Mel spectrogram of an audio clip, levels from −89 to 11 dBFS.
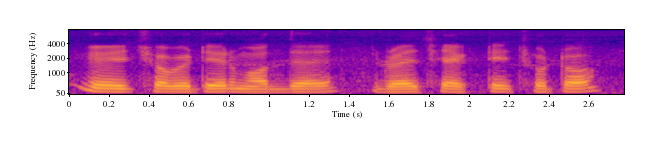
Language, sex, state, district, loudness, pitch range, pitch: Bengali, male, Tripura, West Tripura, -15 LUFS, 130-140 Hz, 135 Hz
